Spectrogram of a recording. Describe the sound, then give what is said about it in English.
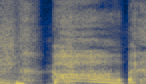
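A loud gasp that turns into a drawn-out voiced breath with a rising then falling pitch, bracketed by short breathy intakes. No talking. “as I'm gasping again, I got to stop doing that.”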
